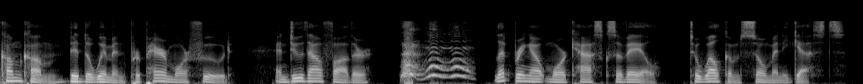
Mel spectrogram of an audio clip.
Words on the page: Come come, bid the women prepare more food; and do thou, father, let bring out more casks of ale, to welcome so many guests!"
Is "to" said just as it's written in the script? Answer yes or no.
yes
